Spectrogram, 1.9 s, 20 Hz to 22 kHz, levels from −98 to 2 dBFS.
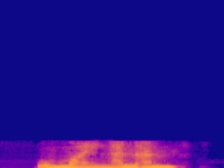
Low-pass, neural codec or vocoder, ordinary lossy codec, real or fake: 3.6 kHz; codec, 16 kHz in and 24 kHz out, 0.6 kbps, FocalCodec, streaming, 2048 codes; MP3, 16 kbps; fake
